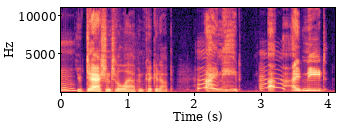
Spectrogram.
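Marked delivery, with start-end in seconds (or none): 2.2-3.9 feeble, weak, very high voice. Narrating a story, a caller on the phone speaks in a weak voice. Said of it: "says a weak voice".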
